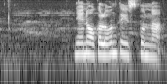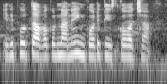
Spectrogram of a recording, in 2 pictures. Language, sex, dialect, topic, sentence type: Telugu, female, Utterandhra, banking, question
